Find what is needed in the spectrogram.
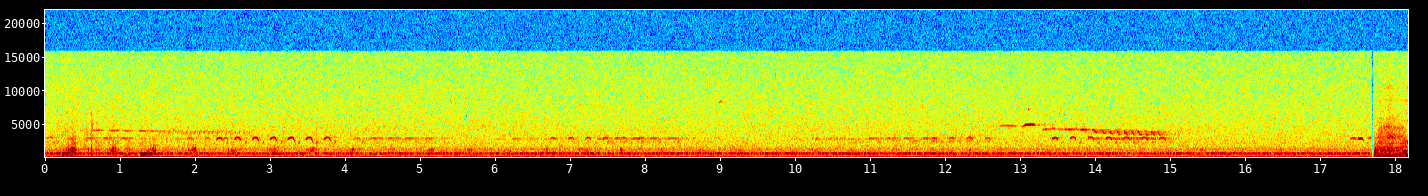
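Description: Faint footsteps on a paved path, about two a second, fading as the walker moves away, with faint bird trills twice and a faint steady hum underneath; otherwise near silence.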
